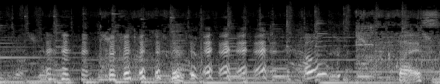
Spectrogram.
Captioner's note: laughing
